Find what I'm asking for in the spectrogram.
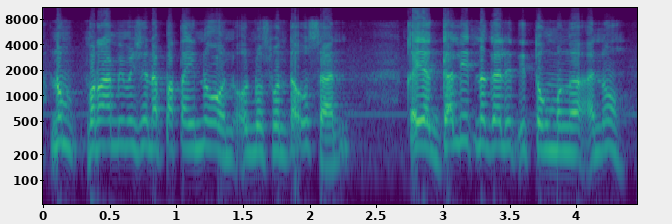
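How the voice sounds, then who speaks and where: A man, a deliverance minister preaching a sermon in a conversational way, often checking in with the listeners with a quick "no?". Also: very high voice, pushed and bright. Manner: conversational preaching, mixing in English phrases, frequent "no?" tag questions.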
